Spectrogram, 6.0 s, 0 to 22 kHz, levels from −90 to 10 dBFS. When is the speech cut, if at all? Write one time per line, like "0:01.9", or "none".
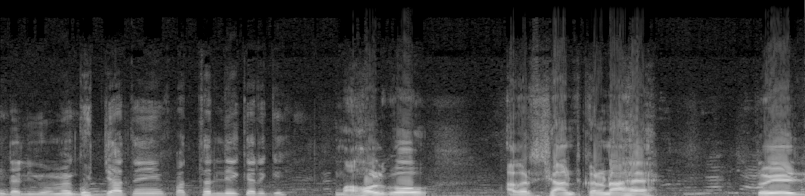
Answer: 0:02.5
